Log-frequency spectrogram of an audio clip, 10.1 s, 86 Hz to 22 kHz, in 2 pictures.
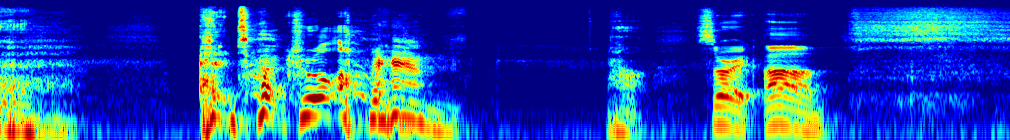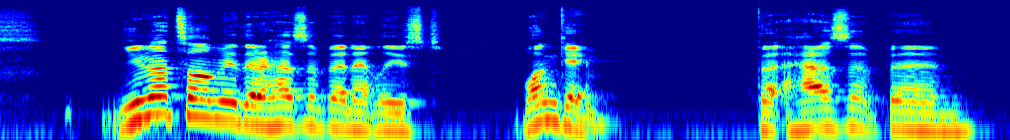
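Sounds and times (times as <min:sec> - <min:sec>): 
person coughing: 0:00.0 - 0:00.4, 0:01.0 - 0:02.4
hiss: 0:00.0 - 0:10.0
speech: 0:01.5 - 0:02.4, 0:03.0 - 0:04.6, 0:05.6 - 0:08.2, 0:08.8 - 0:10.0.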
